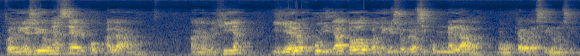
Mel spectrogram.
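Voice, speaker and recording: A man's voice: mid-range voice, fast talker, warm tone. A man giving an emotional religious testimony. He speaks with fervor, repeats himself and often stumbles into restarts. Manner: fervent, repetitive, stumbling restarts. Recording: echoey room, distant mic, faint noise.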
